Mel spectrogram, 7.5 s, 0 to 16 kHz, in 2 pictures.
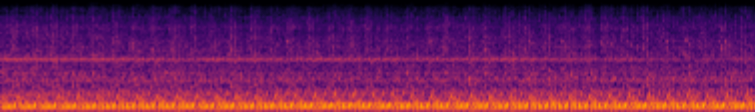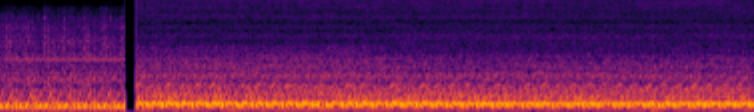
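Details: V6 engine in Ford 2N tractor, warming up after carburetor vacuum leak plugged: steady even low idle with regular firing pulse, no hiss, stumble or misses; runs clean and settled.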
